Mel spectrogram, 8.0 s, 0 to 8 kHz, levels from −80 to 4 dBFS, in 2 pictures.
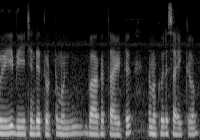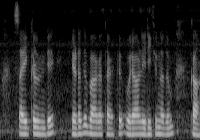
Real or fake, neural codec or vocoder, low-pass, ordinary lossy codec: real; none; none; none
